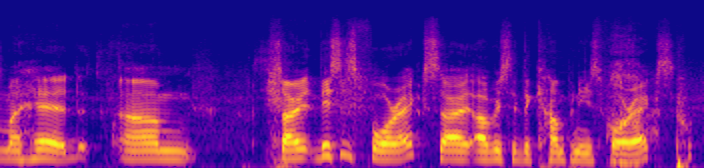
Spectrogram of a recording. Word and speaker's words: XXXX: So it's X's, it's XXXX, pronounced 4X.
